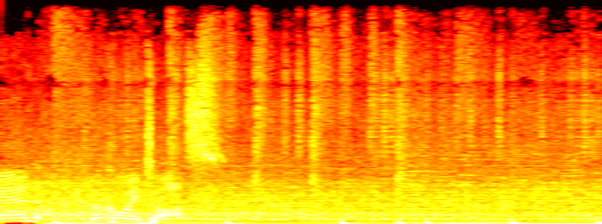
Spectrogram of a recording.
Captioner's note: cheers and applause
